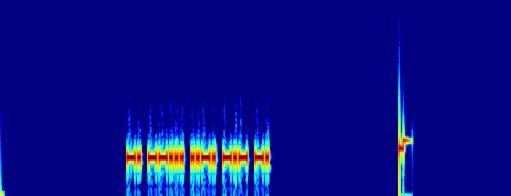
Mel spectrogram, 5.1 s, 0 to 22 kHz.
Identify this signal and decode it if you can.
Morse code, heard as a keyed tone, about 41 wpm, 690 Hz. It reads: N7FKN
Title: USA Call Signs - 6x Character Spacing - 45wpm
